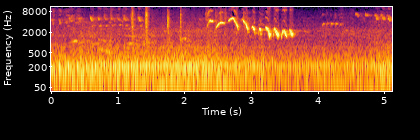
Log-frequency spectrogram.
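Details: An Aceh white-rumped shama of the Tangse line delivers a fast run of clear whistled notes that slide downward in pitch, about a dozen in quick succession, over steady low traffic rumble.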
